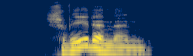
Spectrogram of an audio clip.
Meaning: plural of Schwedin
- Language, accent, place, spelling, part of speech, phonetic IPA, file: German, Germany, Berlin, Schwedinnen, noun, [ˈʃveːdɪnən], De-Schwedinnen.ogg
